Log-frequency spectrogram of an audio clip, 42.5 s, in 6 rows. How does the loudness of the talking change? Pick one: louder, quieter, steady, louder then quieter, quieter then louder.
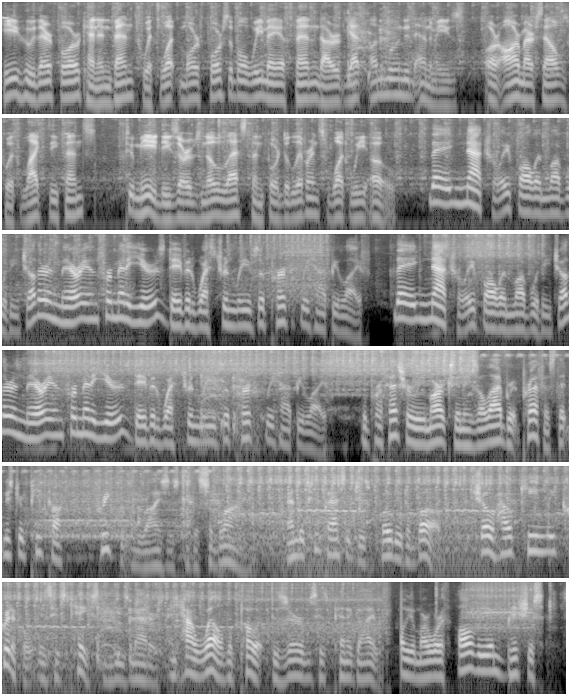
steady.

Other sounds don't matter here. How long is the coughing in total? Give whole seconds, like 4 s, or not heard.
3 s.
